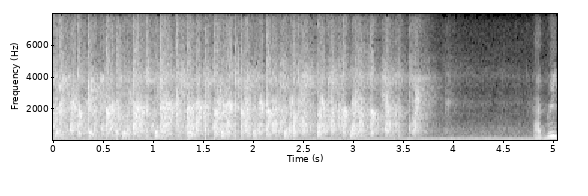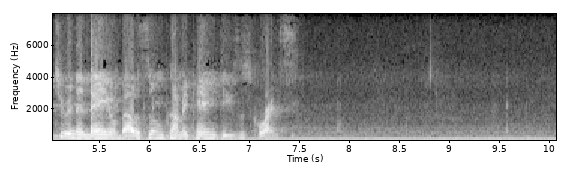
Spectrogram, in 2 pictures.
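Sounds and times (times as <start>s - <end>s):
audience hand clapping: 0.0s - 4.0s
speech: 4.9s - 7.5s.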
